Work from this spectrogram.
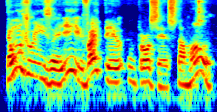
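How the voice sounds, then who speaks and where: A man's voice: high voice, very animated, moderate pace, a little mellow, slight background noise. A man teaching law in a lecture, explaining step by step and calling on students by name. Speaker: law professor. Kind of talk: live online lecture.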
